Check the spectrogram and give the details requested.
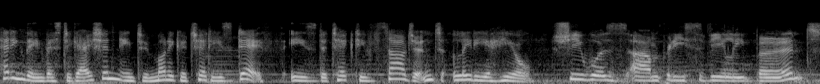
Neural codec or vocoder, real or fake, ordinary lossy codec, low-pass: none; real; Opus, 32 kbps; 7.2 kHz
